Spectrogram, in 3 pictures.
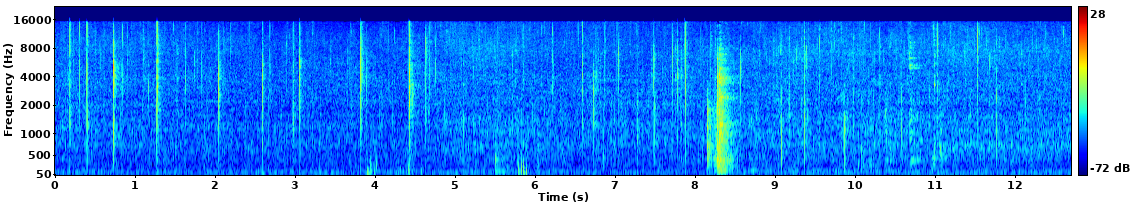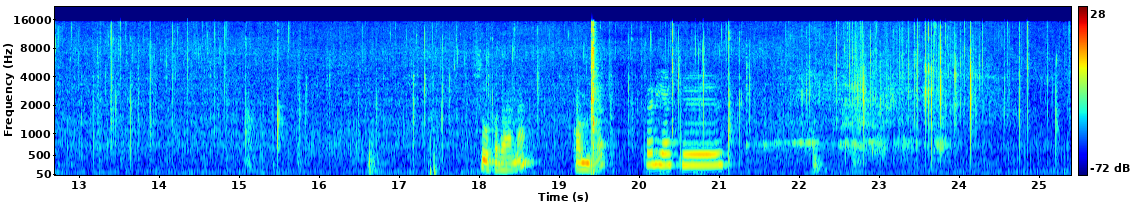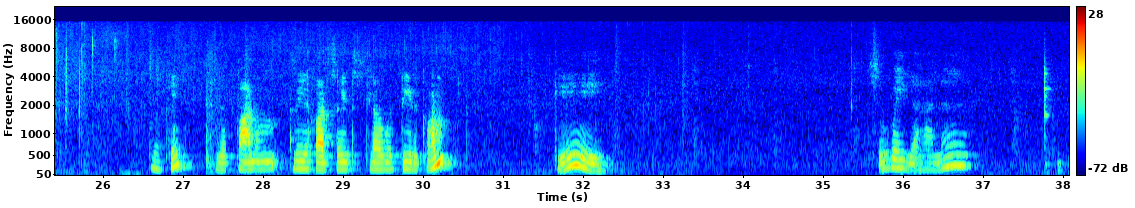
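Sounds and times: hot oil popping and spitting: 0:00.0 - 0:26.6
egg sizzling in oil: 0:00.0 - 0:31.7, 0:32.5 - 0:35.6.

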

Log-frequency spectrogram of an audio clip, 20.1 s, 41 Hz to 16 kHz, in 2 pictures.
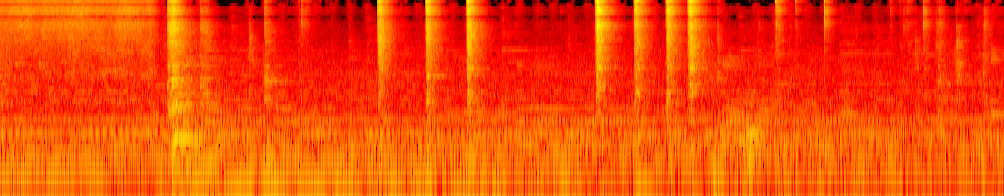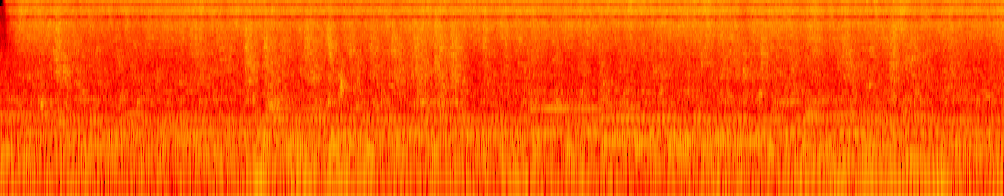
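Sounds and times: water spray splashing: 0:10.1 - 0:20.0.

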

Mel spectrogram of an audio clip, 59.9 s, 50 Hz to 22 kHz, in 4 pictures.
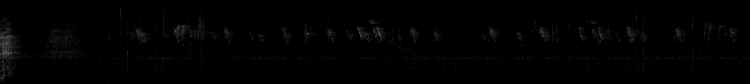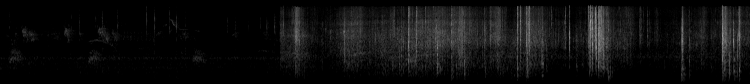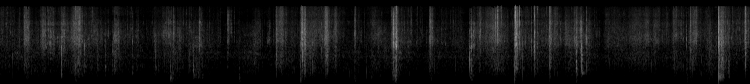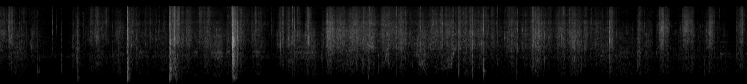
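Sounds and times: twigs snapping and crackling: 0:02.0 - 0:07.1, 0:08.8 - 0:15.5, 0:16.3 - 0:59.9
branches thrown down: 0:20.6 - 0:28.0, 0:28.6 - 0:34.2, 0:39.4 - 0:45.3, 0:46.4 - 0:57.4.

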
